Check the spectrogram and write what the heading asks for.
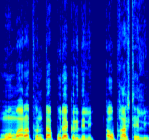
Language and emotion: Odia, happy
